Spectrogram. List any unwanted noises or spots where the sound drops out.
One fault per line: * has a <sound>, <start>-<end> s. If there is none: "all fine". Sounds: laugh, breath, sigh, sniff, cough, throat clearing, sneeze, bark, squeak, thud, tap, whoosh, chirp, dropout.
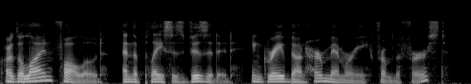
all fine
